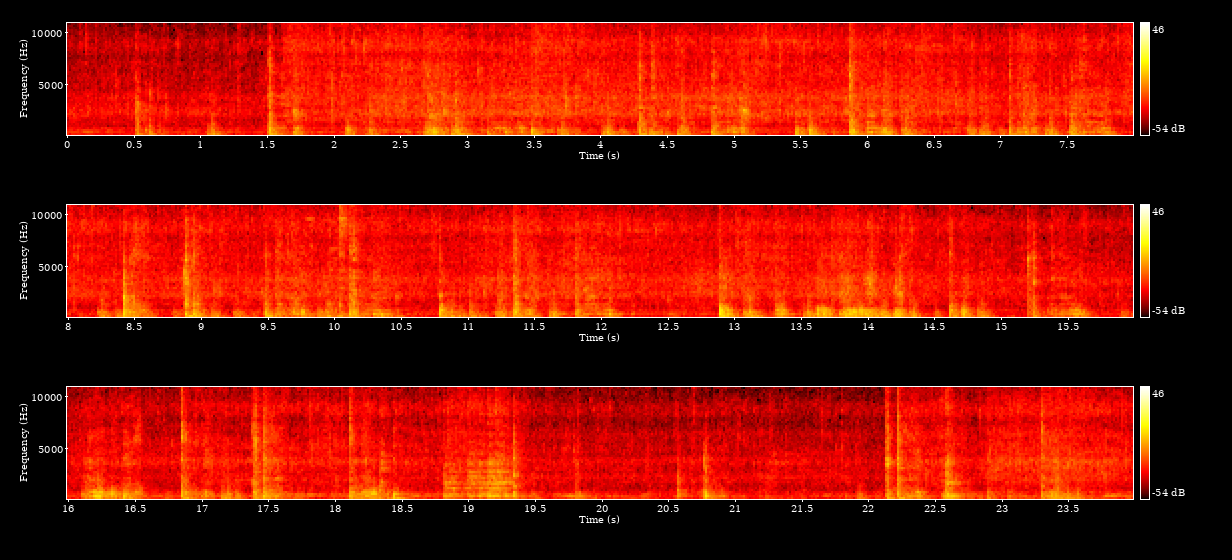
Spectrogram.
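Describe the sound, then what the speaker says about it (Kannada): Chili powder frying in hot oil for a homemade pasta, a continuous close sizzle with frequent scraping strokes of a spoon and occasional clinks against the pan, with no one speaking. "ಖಾರದ ಪುಡಿ ಎಣ್ಣೆಯಲ್ಲಿ ಬೆಂದಿದೆ"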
